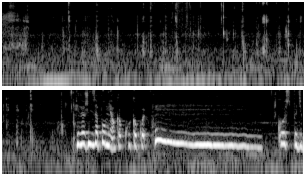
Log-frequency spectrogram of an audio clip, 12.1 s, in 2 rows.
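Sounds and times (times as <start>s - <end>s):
food crunches: 0.8s - 7.6s
wet chewing: 0.8s - 7.6s.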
